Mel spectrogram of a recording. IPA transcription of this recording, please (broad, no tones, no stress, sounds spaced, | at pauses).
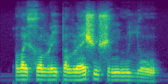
lˠ ɪ x ʊ lˠ ɭ i p ə lˠ ɭ ɛ ʃ y ʃ ʊ ŋ u ʎ o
